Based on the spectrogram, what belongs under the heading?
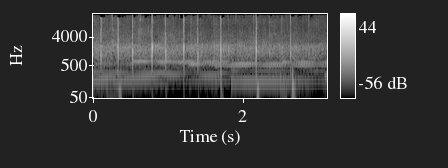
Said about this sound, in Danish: Så skal vi give hinanden en mægtig hånd for hver eneste en, som har taget imod Jesus den her dag.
